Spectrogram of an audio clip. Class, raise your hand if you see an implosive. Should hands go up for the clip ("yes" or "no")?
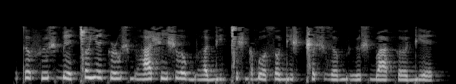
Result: yes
